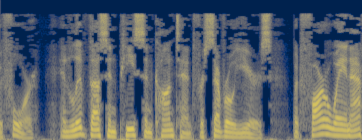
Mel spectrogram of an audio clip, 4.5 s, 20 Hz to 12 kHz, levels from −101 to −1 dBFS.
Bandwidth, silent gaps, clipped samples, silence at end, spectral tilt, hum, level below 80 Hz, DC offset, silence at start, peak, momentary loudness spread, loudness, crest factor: 8.8 kHz; none; under 0.1%; 0 s; -4.5 dB/octave; none; -44 dBFS; under 0.1%; 0 s; -6 dBFS; 9 LU; -20 LUFS; 14 dB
